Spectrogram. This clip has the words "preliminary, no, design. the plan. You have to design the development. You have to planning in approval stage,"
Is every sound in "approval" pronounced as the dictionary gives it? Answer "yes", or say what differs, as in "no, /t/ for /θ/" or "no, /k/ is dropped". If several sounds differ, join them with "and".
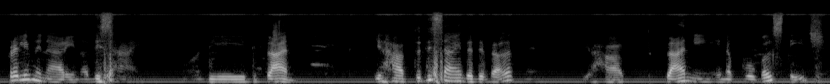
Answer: no, /ɹ/ is dropped and /b/ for /v/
